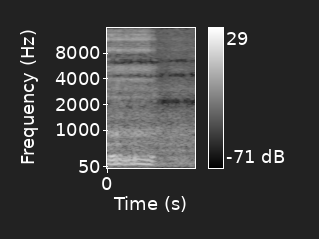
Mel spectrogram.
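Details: A single low, rough, rattling breath lasting about half a second, then quiet: a dog snoring in sleep after a romp.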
